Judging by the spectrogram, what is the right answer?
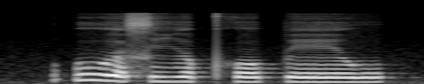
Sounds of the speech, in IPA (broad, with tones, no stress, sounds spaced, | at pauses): ʔ u˥˨ ə̯ s i˩ ə̯ pʰ o˩˧ p eː˩ w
